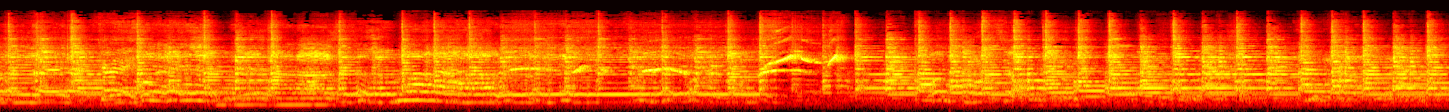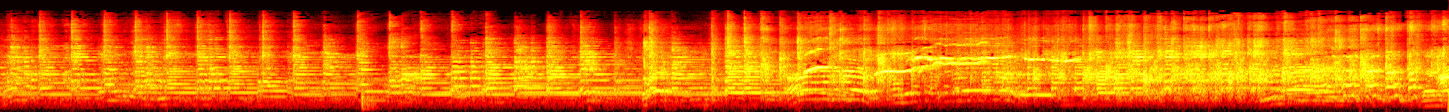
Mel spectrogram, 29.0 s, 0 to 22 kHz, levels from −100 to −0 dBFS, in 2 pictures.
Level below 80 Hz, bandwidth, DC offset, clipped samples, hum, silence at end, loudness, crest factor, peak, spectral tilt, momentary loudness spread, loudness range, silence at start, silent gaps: under -90 dBFS; 15.5 kHz; under 0.1%; under 0.1%; none; 0 s; -16 LUFS; 18 dB; -2 dBFS; 3 dB/octave; 10 LU; 9 LU; 0 s; none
